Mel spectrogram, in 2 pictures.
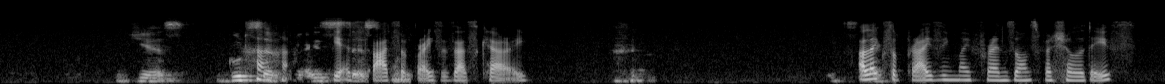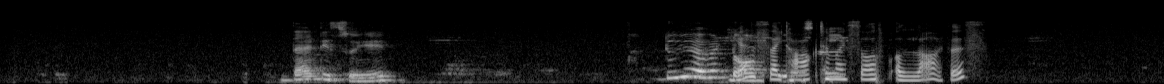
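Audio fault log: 2.91–3.24 s, 3.69–3.94 s, 4.12–4.26 s, 8.96–9.32 s and 19.31–20.26 s, speech suppressed in double talk: the speech ducks sharply, by roughly 20 to 30 dB at the deepest, in stretches from about 150 ms up to about a second, the longest near 19.3 s. The likely cause is the far end talking at the same moment, so the echo canceller mistook the talker for loudspeaker echo and pulled the speech itself down. The speech, not just the room tone, sinks or breaks up.
9.74–9.85 s, background gated by the echo canceller: the room sound briefly dips by about 8 dB for roughly 100 ms, then comes back once the canceller releases. Here the loudspeaker was playing, so the canceller clamped the microphone and took the background with it. Compared with the double-talk cuts, this drop is shallower and shorter, and it hits the ambient sound rather than the speech.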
